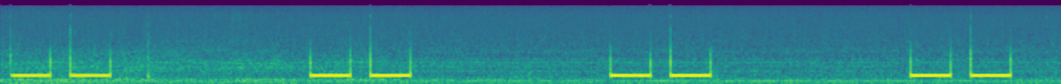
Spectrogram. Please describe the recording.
The ringback tone (the tone you hear once you've dialled a number) on a UK landline.
beep, british, phone, ring, ringback, ringing, telephone, tone, UK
